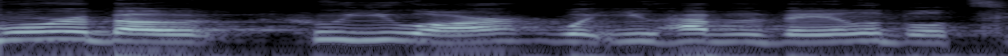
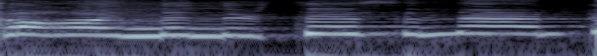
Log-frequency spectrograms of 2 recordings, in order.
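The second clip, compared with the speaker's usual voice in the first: excited; 9 semitones higher than usual. Retold or imitated. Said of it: "I'm like".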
